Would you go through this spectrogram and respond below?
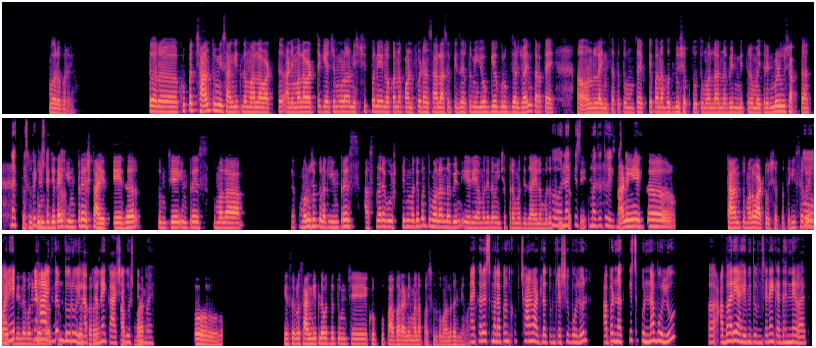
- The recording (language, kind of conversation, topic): Marathi, podcast, ऑनलाइन समुदायांनी तुमचा एकटेपणा कसा बदलला?
- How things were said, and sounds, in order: in English: "कॉन्फिडन्स"; in English: "ग्रुप"; other noise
